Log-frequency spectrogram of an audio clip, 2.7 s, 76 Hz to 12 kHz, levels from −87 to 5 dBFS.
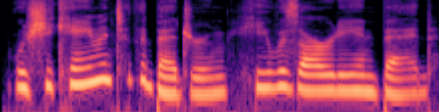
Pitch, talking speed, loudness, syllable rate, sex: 220 Hz, 240 wpm, -15 LUFS, 5.8 syllables/s, female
